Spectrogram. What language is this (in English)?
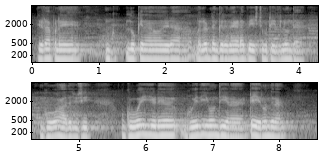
Dogri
